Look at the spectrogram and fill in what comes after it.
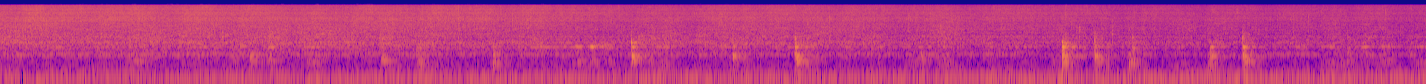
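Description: Onions and ginger-garlic paste sizzling in hot mustard oil while being stirred, the spatula scraping and knocking against the pan. The steady sizzle carries through, with short knocks coming more often in the second half.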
